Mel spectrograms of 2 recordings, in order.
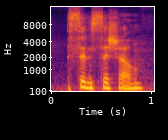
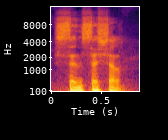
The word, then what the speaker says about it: syncytial: No, I, I trying to, how, how you pronounce the second word? – Syncytial. – Syncytial. – Yeah, okay. it's spelled S Y N C Y T.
